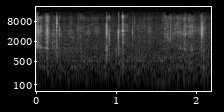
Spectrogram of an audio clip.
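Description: Faint chewing and mouth clicks from eating a Reese's Mallow Top peanut butter cup: a few soft, short clicks near the start, a pair near the middle and one near the end.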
